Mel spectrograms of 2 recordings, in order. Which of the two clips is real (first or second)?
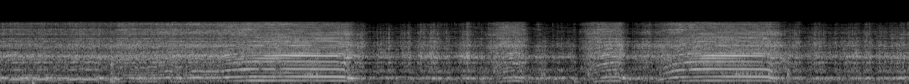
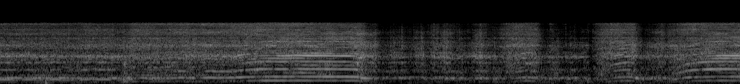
first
